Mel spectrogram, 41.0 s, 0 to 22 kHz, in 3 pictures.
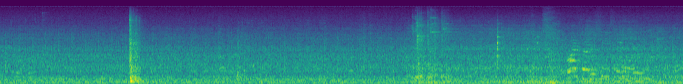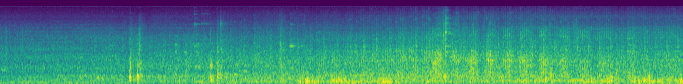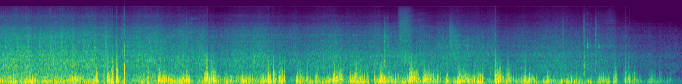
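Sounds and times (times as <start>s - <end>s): diesel engines running: 0.0s - 40.9s
train wheels knocking and clattering: 0.8s - 3.3s, 4.6s - 5.2s, 7.9s - 10.9s, 14.9s - 31.6s.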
